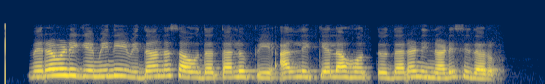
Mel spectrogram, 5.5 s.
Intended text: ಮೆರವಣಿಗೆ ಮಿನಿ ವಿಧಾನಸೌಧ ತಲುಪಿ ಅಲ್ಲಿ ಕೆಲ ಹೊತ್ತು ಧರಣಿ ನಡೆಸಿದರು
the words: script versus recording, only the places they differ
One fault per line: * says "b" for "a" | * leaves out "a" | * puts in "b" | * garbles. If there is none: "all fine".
all fine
